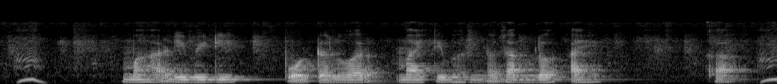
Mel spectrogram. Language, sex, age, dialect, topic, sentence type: Marathi, male, <18, Varhadi, agriculture, question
